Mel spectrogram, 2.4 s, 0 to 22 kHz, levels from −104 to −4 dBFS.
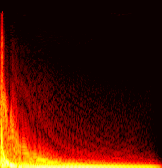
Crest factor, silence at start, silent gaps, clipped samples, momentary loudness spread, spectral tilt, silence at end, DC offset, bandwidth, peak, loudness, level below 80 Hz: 12 dB; 0 s; none; under 0.1%; 19 LU; -9 dB/octave; 0.1 s; under 0.1%; 3.2 kHz; -6 dBFS; -26 LUFS; -20 dBFS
